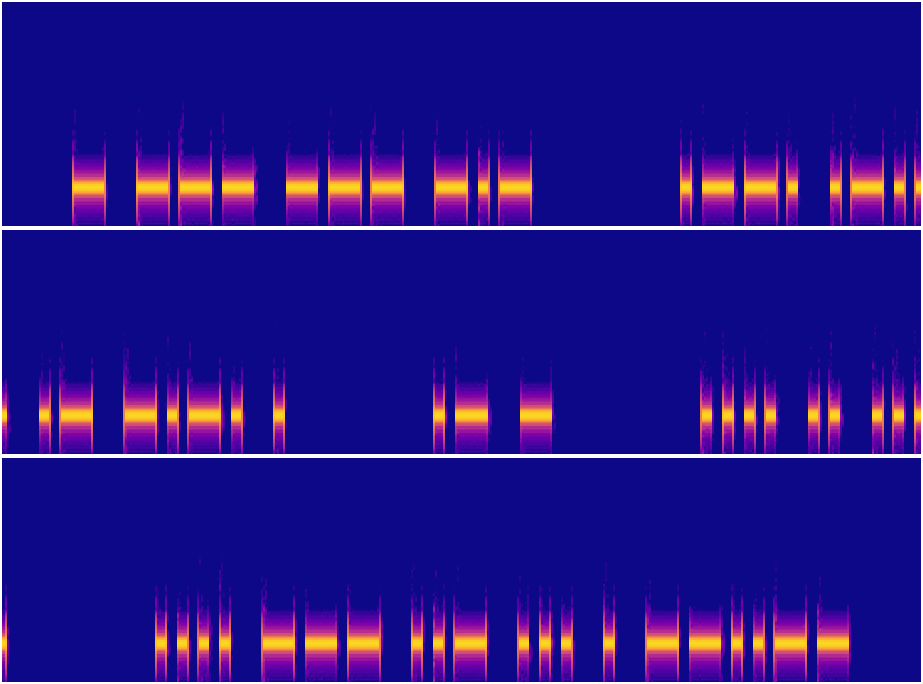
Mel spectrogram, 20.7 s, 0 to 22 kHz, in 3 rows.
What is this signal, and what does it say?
Morse code, heard as a keyed tone, about 15 wpm, 700 Hz. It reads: TOOK PLACE AT HIS HOUSE,
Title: 2x Word-Spacing - Sentences from Top 300 Words - 15wpm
